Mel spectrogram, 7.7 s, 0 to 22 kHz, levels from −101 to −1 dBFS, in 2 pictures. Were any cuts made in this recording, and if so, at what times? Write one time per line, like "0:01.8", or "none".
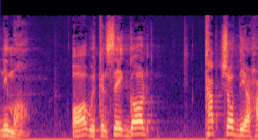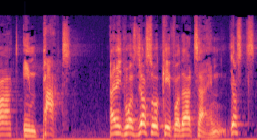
0:01.0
